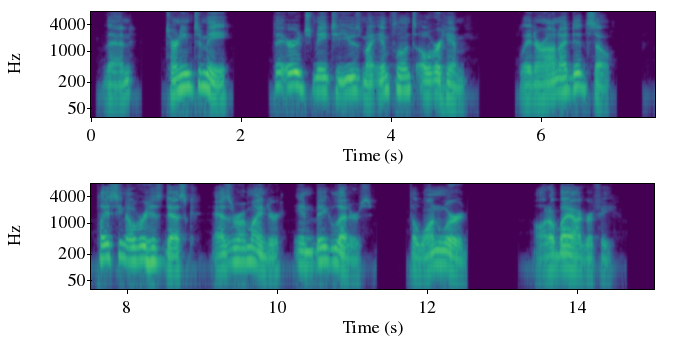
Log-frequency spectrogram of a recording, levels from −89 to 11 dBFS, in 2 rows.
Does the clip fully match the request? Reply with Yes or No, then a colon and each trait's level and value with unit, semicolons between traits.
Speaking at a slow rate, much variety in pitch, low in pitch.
Yes: slow, 130 wpm; wide, 6.9 semitones; low, 110 Hz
